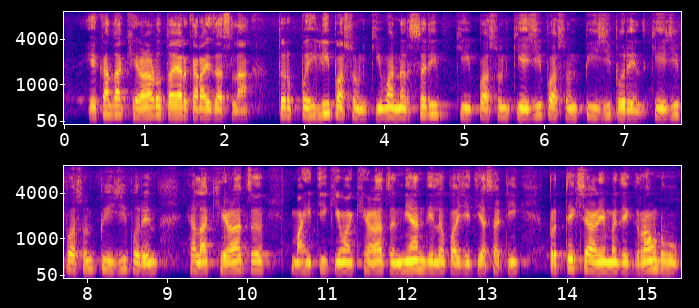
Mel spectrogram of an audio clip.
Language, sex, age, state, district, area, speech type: Marathi, male, 30-45, Maharashtra, Sangli, urban, spontaneous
